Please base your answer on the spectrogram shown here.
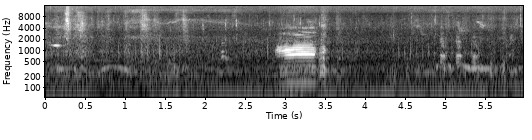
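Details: A single strong nasal honk near the middle from African and Toulouse geese kept in a backyard to make a new hybrid, otherwise quiet with a low background hum.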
